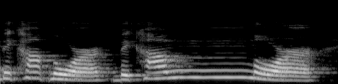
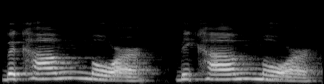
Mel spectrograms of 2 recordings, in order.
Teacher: M. Lábio com lábio. Os lábios se cerram, se tocam.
